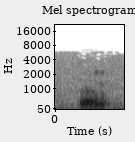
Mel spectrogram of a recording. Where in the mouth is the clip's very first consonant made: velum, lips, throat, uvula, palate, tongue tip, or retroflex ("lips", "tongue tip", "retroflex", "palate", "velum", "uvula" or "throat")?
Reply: lips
